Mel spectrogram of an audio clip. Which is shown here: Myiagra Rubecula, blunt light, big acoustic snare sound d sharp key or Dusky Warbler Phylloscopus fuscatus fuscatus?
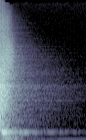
big acoustic snare sound d sharp key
